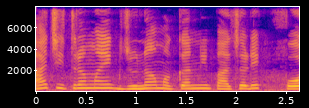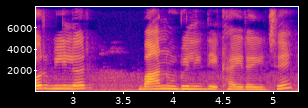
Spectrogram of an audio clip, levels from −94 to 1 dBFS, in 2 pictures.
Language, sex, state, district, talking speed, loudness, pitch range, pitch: Gujarati, female, Gujarat, Valsad, 160 wpm, -19 LUFS, 250-300 Hz, 280 Hz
